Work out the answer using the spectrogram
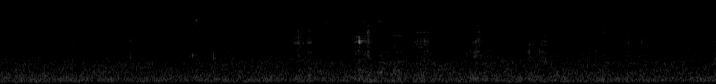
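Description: Faint eating sounds: chewing and light crunching, with soft clicks of a fork against a bowl, the sharpest about three and a half seconds in.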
